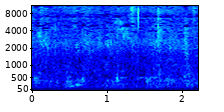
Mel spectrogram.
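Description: Faint, low bird calls in a quiet animal barn.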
